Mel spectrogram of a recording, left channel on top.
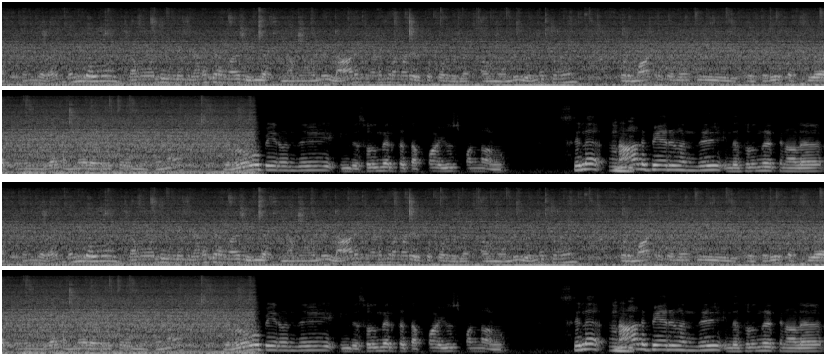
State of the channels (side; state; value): both; identical; correlation 1.00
